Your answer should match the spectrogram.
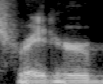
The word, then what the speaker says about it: Schroeder: here I am no it's a it is pronounced shraer but I I never my kids are always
